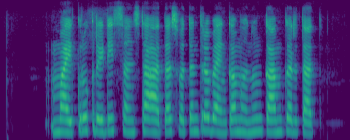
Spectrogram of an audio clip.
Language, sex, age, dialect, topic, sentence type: Marathi, female, 25-30, Varhadi, banking, statement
